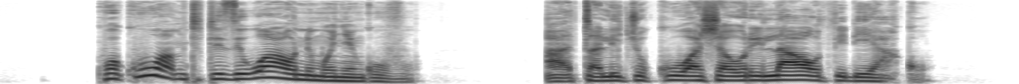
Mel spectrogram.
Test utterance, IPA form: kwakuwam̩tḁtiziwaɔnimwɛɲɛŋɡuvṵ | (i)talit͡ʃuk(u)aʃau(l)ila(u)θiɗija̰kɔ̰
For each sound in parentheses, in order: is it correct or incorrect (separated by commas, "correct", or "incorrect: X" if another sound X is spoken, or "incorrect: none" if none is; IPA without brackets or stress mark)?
incorrect: a, correct, incorrect: ɾ, incorrect: ɔ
